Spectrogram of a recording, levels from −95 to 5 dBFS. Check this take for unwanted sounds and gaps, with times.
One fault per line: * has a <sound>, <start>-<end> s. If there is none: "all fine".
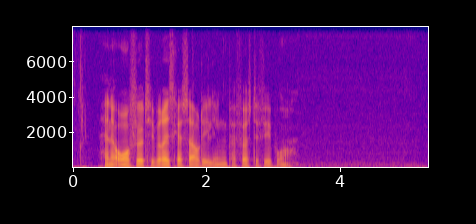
all fine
